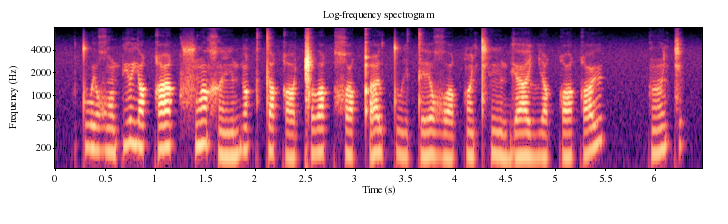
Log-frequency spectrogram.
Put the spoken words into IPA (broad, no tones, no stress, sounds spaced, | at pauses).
tʷ ɤ j ʁʷ ə̃ pʲ ə j ə q e q sʷ ə̃ χ ĩ bʲ ə̃ q t ə q ɤ ǁ ɤ q χ y qʼ i tʷ i t e ʁʷ ɤ qʷ ə̃ cʰ ĩ bʲ a ʎ i qʷ ə q y | k ə̃ c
